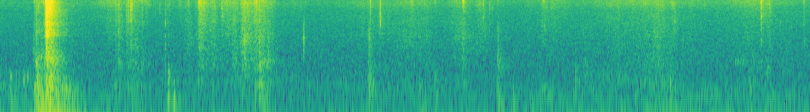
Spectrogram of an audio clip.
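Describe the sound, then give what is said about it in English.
A window is opened with a single sharp knock near the start, followed by faint, scattered taps and clicks against a quiet background. “Let's open a window.”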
